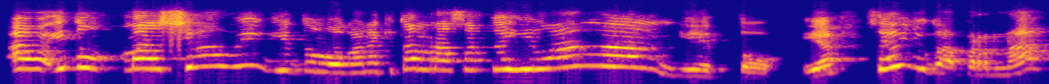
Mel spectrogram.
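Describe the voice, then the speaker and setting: A woman's voice: extremely high pitch, big pitch swings, fast talker, highs cut off. A woman pastor giving a conversational memorial sermon, often ending her phrases with little tag words. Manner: conversational, tags phrases with ya and gitu.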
